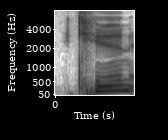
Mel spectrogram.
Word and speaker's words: kin: Now let's look at these 2 words, kin and king. With kin, we use the short I sound like this is. It's more open, I. And the regular N sound, Together, kin, kin.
